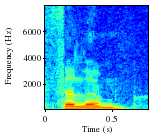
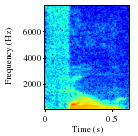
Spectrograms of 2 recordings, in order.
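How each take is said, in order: First: The word is said with a foreign pronunciation. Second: The word is said the usual native way. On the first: This is how some foreigners say it. The speaker calls it wrong. "Some foreigners say film" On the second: This is how the speaker's own people say it. The speaker calls it right. "We say film"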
